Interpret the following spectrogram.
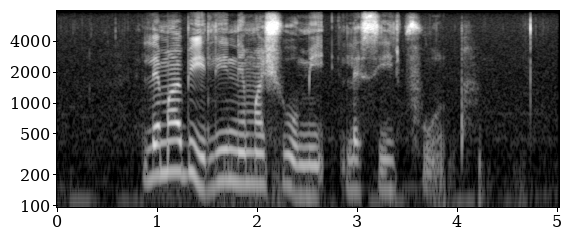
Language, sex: Swati, male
